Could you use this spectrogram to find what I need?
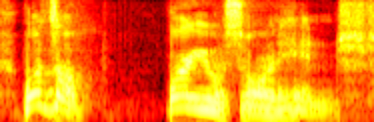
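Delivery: heated, high-pitched, charging delivery. Imitating how Keemstar comes into every conversation: imitating Keemstar coming in hot. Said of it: "how hot Keemstar comes into".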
